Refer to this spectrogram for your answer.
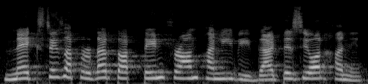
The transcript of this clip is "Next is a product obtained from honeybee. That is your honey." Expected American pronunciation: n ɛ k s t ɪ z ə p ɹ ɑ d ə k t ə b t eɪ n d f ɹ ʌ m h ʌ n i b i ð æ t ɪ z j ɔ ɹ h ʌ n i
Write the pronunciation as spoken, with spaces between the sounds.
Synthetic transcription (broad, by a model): n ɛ k s t ɪ z ə p ɹ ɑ d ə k t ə t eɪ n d f ɹ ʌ m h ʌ n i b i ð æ t ɪ z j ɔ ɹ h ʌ n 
